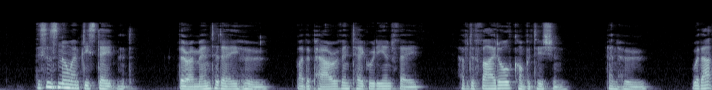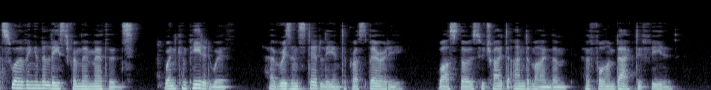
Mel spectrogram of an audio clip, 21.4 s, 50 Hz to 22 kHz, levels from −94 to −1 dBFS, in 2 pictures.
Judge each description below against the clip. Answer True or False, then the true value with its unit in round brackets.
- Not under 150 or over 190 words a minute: False (140 wpm)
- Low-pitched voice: True (115 Hz)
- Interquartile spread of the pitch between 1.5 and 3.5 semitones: True (2.8 semitones)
